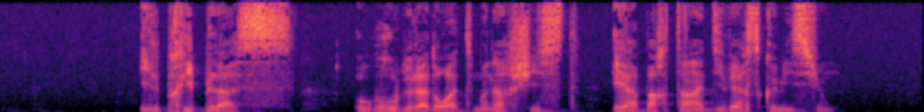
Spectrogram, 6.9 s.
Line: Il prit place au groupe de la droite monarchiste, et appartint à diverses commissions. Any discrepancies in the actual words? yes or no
no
